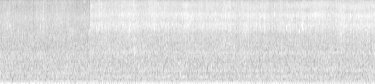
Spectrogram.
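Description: Steady low rumble of a tour boat under way on a city river, with water rushing past and wind buffeting the microphone. The hiss grows brighter about two seconds in.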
